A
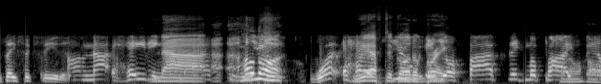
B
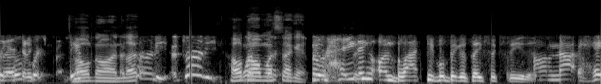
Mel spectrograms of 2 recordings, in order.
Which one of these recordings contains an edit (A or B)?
B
